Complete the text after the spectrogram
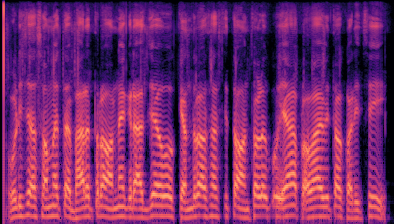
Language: Odia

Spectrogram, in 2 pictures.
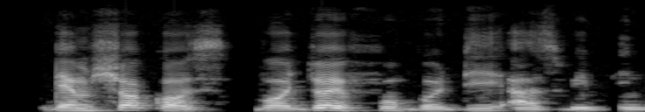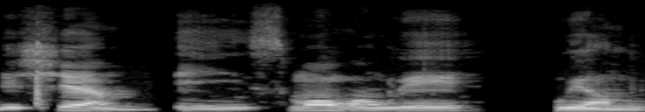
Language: Nigerian Pidgin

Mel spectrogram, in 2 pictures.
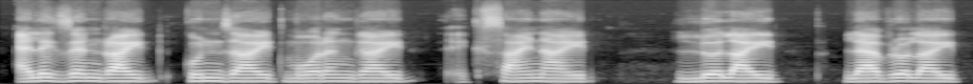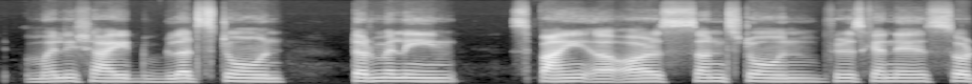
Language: Deccan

